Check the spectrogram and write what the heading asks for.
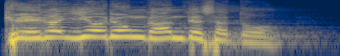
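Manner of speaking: very high, shouted sermon proclamation; loud impassioned pulpit shout; full-force preaching. Real, not acted. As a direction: build the cry to rally the congregation.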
